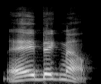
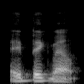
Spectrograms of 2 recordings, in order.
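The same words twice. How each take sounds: First: Loud mocking shout of a nickname; uncle calling out. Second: Said in the usual way. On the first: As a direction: yell it across the room like a teasing uncle. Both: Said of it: "He used to love to call me that".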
